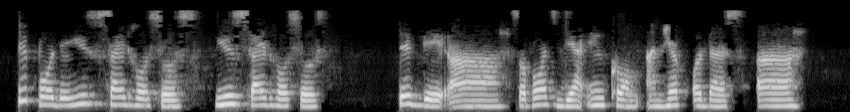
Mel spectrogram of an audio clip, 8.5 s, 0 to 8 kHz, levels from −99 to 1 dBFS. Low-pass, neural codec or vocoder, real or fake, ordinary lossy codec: 7.2 kHz; codec, 16 kHz, 4 kbps, X-Codec, HuBERT features, trained on general audio; fake; MP3, 24 kbps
